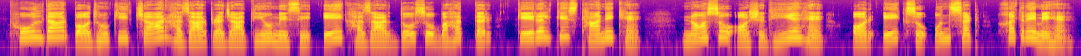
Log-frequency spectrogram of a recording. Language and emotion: Hindi, neutral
